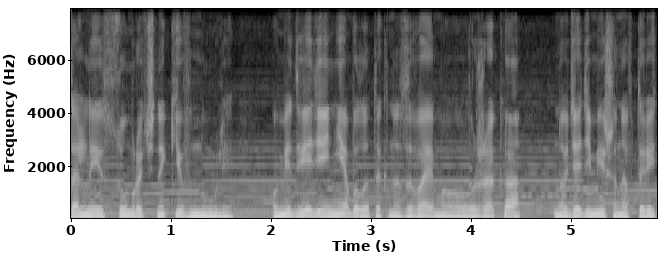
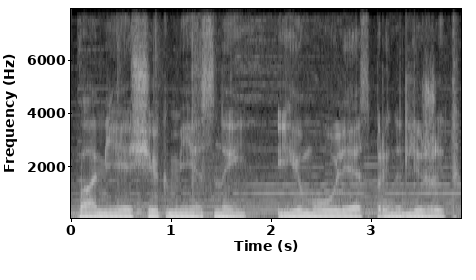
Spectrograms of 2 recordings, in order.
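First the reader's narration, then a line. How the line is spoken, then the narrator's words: Dull muffled reply. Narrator (Russian): глухо ответил дядя Миша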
